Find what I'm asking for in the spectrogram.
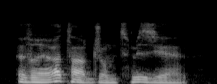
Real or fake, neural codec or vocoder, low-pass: real; none; 7.2 kHz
